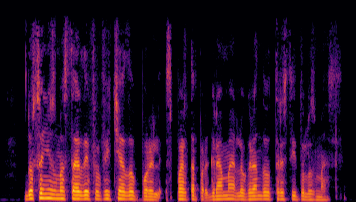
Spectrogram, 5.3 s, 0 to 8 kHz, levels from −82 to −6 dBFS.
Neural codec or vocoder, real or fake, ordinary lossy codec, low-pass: none; real; AAC, 48 kbps; 7.2 kHz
